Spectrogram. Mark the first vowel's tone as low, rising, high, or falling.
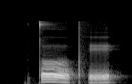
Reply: falling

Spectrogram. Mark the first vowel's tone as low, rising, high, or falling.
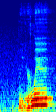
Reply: low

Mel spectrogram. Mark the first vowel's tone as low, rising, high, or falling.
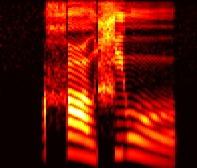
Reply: falling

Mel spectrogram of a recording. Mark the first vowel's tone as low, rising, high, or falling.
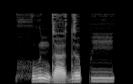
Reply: rising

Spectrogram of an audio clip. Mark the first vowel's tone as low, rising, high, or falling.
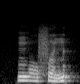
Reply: low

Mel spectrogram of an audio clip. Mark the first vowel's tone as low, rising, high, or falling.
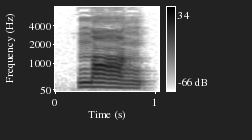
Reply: falling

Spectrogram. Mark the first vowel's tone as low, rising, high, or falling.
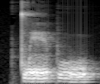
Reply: rising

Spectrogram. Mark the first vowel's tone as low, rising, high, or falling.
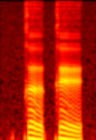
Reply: falling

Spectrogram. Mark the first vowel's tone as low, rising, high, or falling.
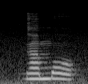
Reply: high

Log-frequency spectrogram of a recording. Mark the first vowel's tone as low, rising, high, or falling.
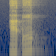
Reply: low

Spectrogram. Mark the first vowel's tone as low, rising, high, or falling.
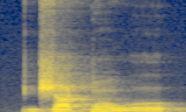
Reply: high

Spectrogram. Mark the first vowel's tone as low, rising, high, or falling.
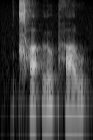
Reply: low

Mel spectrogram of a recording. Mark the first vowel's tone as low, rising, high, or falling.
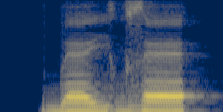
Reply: high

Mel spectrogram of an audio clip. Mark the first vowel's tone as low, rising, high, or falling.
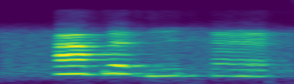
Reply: high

